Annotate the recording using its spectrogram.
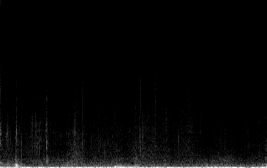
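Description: Steady deep rumble of a moving car's engine and road noise, heard from inside the cabin.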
